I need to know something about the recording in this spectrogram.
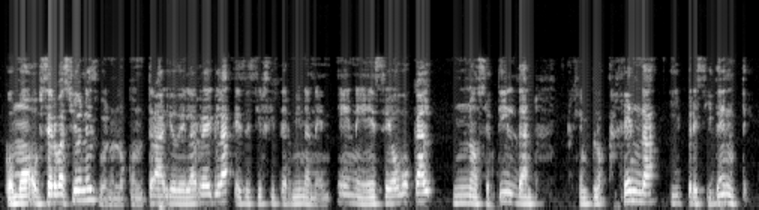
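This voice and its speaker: A man's voice: mid-range voice, measured pace, gravelly, a little mellow. A man giving a recorded lesson on legal writing, explaining steadily with frequent "eh" fillers. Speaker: instructor. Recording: dull lo-fi recording.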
